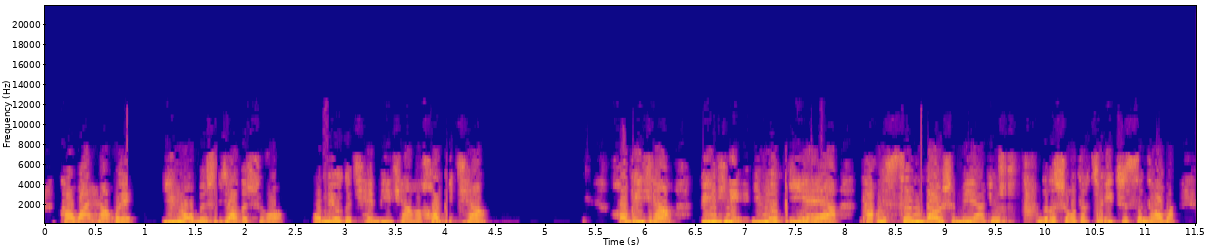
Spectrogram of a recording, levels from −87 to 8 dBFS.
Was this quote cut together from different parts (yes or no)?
no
